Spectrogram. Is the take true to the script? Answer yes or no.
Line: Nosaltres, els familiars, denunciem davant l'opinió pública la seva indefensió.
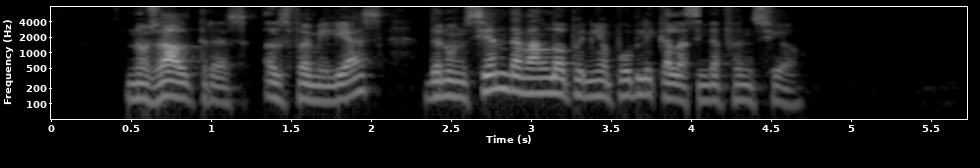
no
